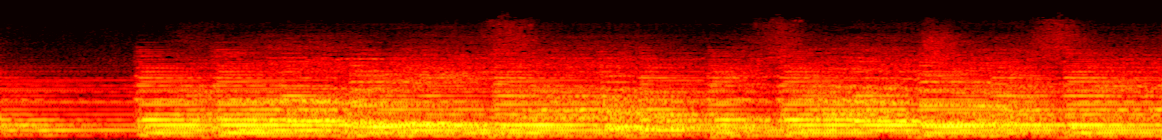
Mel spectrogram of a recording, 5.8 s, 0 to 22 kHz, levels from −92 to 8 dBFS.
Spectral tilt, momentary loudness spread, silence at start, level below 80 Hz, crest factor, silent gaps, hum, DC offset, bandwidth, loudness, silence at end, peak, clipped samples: -8 dB/octave; 5 LU; 0 s; -64 dBFS; 14 dB; none; none; under 0.1%; 8.2 kHz; -18 LUFS; 0 s; -4 dBFS; under 0.1%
